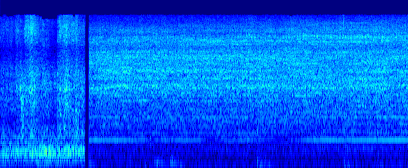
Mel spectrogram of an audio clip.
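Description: Robot vacuum cleaner running with a steady whine over a hiss. Before it, a louder stretch of low, busy noise cuts off abruptly about a second in.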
